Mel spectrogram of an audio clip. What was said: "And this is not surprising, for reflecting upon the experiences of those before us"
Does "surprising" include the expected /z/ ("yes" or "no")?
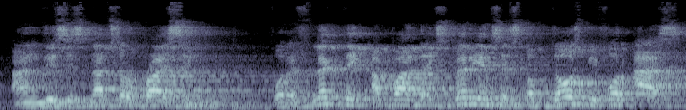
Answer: no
